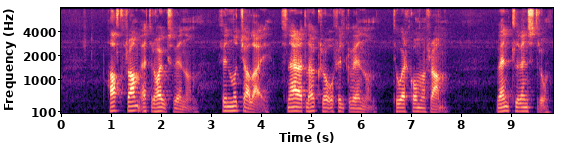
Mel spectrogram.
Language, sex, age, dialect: Faroese, male, 36-60, Suðuroy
